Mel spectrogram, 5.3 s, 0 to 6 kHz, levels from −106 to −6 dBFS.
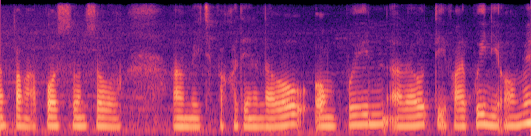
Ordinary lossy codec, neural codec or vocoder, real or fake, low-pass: none; none; real; 5.4 kHz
